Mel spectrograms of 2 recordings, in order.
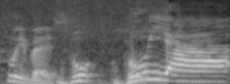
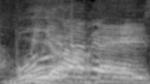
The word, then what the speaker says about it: bouillabaisse: Matt, how do you say it? Bouillabaisse. Bouillabaisse. That's how you say it. Yeah, bouillabaisse. What is a bouillabaisse?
